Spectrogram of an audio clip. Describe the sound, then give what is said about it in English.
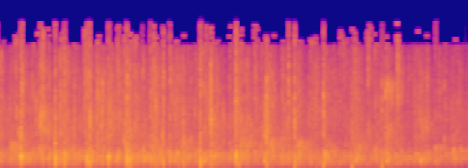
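A crowd breaks into steady applause for a panel of speakers, many hands clapping at once in a dense, sustained patter that stays fairly loud and even throughout, with no talking over it. “Please join me in giving a round of applause for our esteemed panelists.”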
